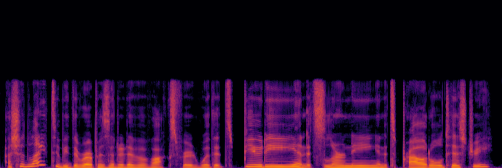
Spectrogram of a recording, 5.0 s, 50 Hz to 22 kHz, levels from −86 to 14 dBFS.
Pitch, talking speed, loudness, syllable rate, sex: 200 Hz, 240 wpm, -16 LUFS, 6.2 syllables/s, female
